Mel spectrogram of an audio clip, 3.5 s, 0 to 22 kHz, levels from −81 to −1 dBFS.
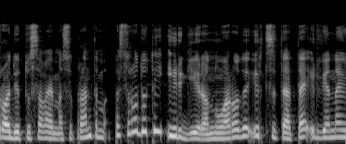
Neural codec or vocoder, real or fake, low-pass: none; real; 10.8 kHz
